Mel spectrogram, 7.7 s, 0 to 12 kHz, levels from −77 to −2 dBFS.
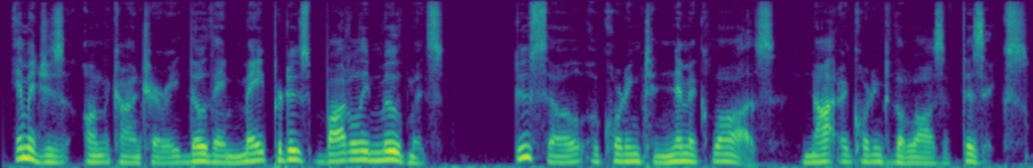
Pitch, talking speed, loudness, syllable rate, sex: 135 Hz, 180 wpm, -18 LUFS, 5.9 syllables/s, male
